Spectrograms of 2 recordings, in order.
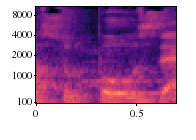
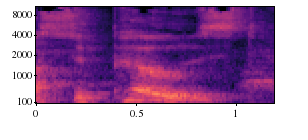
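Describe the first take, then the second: First: "supposed" in three syllables, suh-POH-zed; wrong -ed ending. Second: "supposed" as two syllables, suh-POHZD; correct -ed ending. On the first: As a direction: mispronounce "supposed" with a full "ed" syllable. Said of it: "a gente não fala". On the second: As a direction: end "supposed" on consonants, no extra vowel. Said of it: "A gente fala". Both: Shown as a demonstration.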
